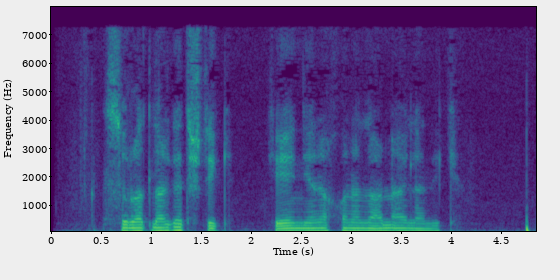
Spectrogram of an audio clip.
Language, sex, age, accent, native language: Uzbek, male, 18-24, Surxondaryo, Uzbek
